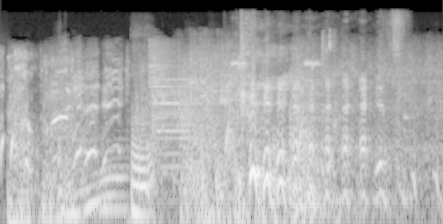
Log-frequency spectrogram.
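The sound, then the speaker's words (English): A loud comedic crash sound effect, a sustained clatter of smashing debris, alongside a low buzzy fart-like blat, with faint laughter mixed in. “It's always the fart noise.”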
